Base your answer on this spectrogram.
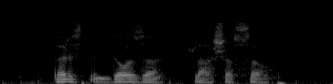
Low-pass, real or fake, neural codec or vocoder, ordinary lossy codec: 7.2 kHz; real; none; none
